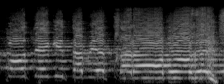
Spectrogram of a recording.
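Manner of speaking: loud rhythmic preaching over music; fervent sermon. Acted. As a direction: preach it out to the crowd. Preaching at full force, music. (بلند آواز میں پرجوش خطابت)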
